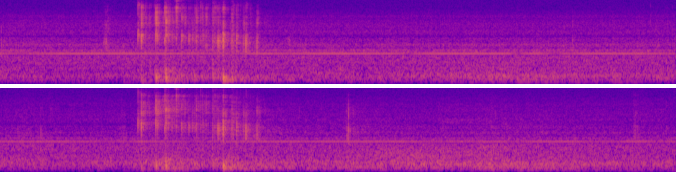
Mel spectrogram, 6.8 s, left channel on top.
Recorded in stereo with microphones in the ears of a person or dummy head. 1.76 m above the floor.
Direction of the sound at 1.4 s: 20° left (ahead or behind).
